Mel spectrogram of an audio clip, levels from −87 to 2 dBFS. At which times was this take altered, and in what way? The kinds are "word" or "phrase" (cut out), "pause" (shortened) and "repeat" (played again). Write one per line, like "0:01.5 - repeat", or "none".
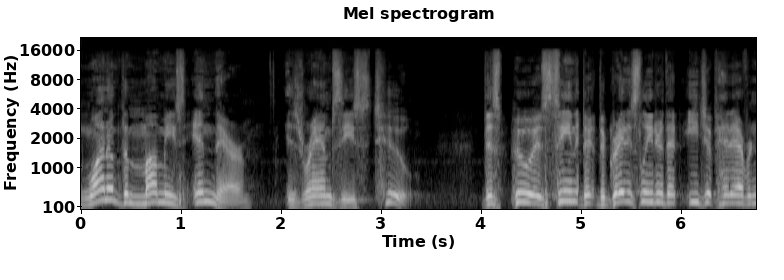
0:01.8 - pause
0:04.2 - word
0:05.0 - phrase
